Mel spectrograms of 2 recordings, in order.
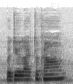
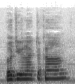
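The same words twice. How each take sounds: No difference in how they are said.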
